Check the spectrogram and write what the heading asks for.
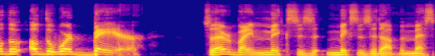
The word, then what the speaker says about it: Bexar: that's how it says bear that's how it's pronounced my bad sorry about that guys bear it just says back b e x a r you know what I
